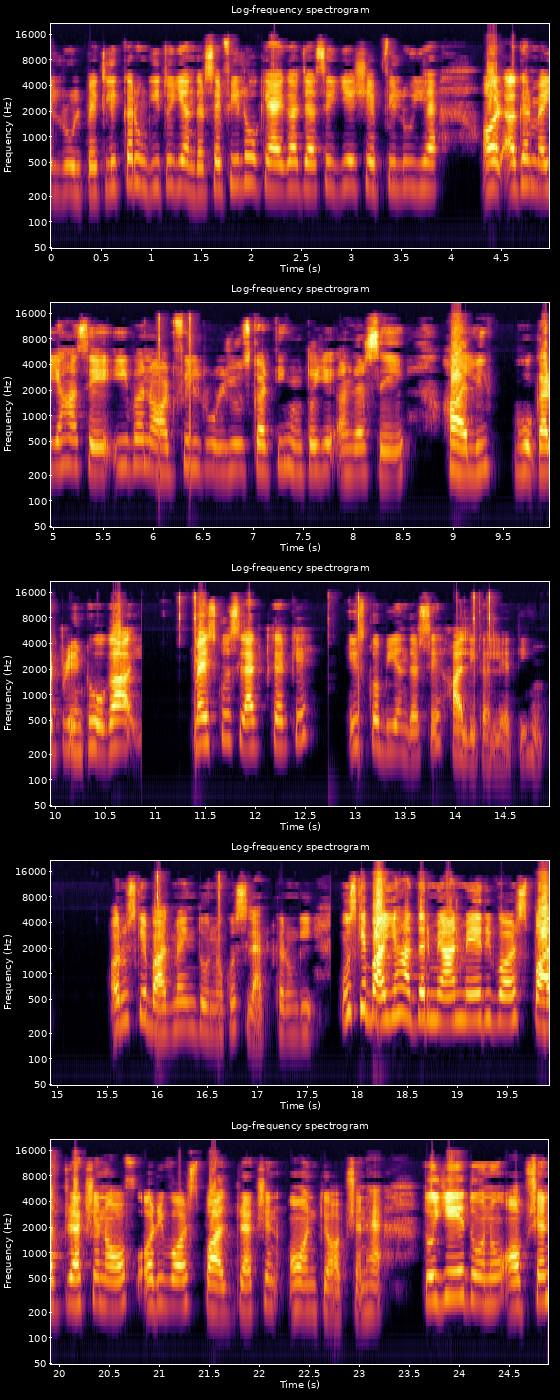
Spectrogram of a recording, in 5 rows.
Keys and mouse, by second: 5.7 click, 11.3 click, 12.8 click, 15.9 click.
